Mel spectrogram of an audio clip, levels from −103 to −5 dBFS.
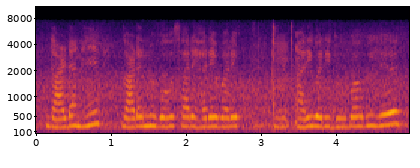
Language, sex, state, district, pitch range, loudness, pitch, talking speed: Hindi, female, Uttar Pradesh, Budaun, 230-255 Hz, -34 LUFS, 240 Hz, 155 wpm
